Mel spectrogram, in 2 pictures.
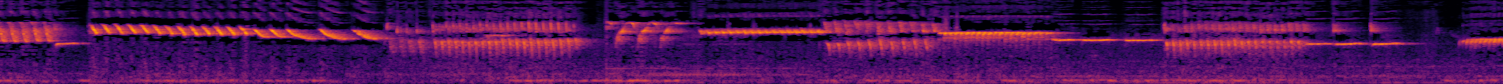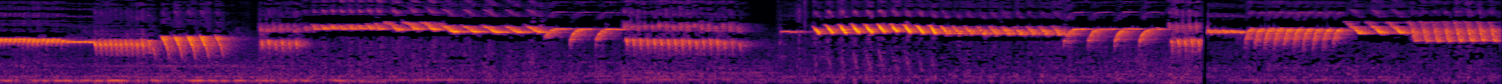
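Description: Domestic canary singing a long, almost continuous song. Fast trills of repeated notes, several of them falling in pitch, alternate with buzzy rolls and short pure whistled notes, and the phrase changes every second or two. A faint low hum runs underneath.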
